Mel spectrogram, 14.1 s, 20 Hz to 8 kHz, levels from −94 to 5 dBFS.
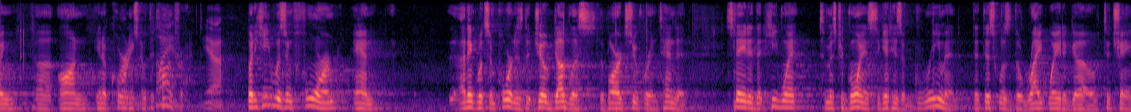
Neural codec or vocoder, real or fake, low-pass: none; real; 7.2 kHz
